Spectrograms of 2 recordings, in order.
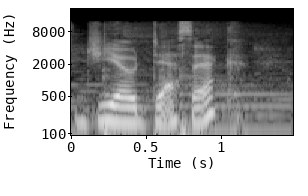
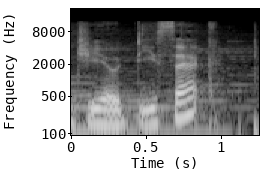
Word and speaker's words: geodesic: Okay, so the word this week is another frustrating word that is pronounced two different ways. I'm going to go with the consensus pronunciation, which is geodesic. Although I personally would like to say geodesic, which you can say too.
